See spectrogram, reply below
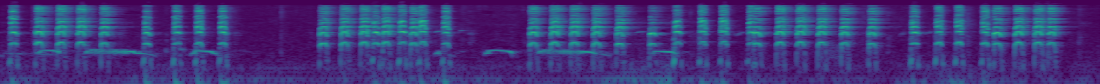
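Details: Decoy recording of swamphen from Vietnam: long runs of harsh, rasping honks delivered in quick rhythmic series, with soft lower mewing notes in between and a brief silent gap.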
